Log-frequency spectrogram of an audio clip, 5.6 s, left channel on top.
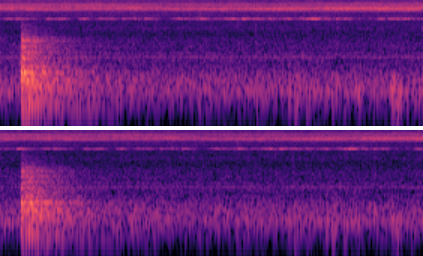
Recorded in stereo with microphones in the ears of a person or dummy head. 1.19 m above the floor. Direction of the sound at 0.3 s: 40° left (ahead or behind).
